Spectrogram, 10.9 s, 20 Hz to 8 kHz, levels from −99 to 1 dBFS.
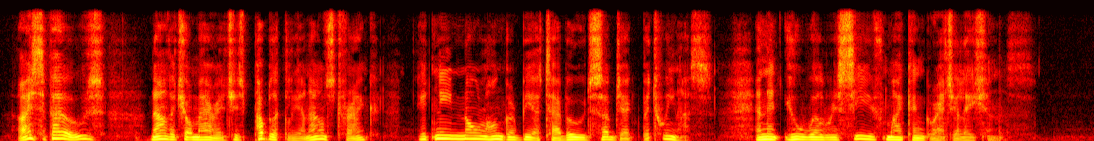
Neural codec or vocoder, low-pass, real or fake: vocoder, 22.05 kHz, 80 mel bands, Vocos; 7.2 kHz; fake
